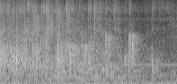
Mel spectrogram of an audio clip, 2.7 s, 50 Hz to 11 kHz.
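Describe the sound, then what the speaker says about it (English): Audience at the UK Rubik's Cube Championship 3x3 final giving a modest round of applause, fairly quiet and steady, with some talking over it. "Let's have a big round of applause for Stephen and Ronald."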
